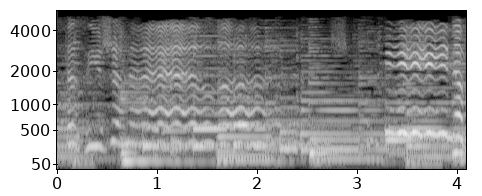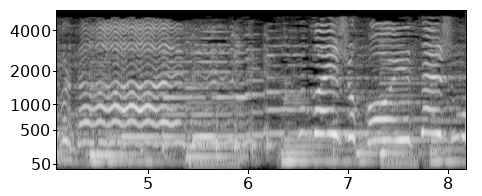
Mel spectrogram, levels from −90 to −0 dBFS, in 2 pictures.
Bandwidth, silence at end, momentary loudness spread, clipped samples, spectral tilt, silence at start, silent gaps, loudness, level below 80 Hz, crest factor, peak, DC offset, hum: 5.2 kHz; 0 s; 9 LU; under 0.1%; -8 dB/octave; 0 s; none; -16 LUFS; -36 dBFS; 14 dB; -2 dBFS; under 0.1%; none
